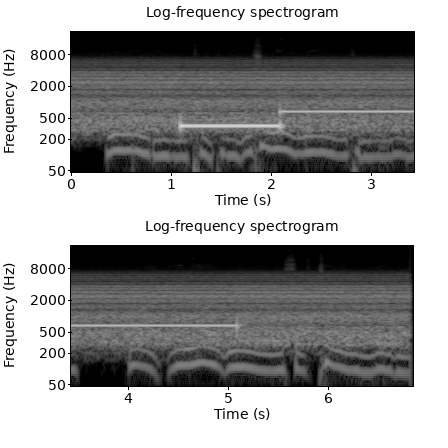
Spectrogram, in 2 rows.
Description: Two-tone page, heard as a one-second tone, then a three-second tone, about 360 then 670 Hz, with radio hiss and speech in English.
